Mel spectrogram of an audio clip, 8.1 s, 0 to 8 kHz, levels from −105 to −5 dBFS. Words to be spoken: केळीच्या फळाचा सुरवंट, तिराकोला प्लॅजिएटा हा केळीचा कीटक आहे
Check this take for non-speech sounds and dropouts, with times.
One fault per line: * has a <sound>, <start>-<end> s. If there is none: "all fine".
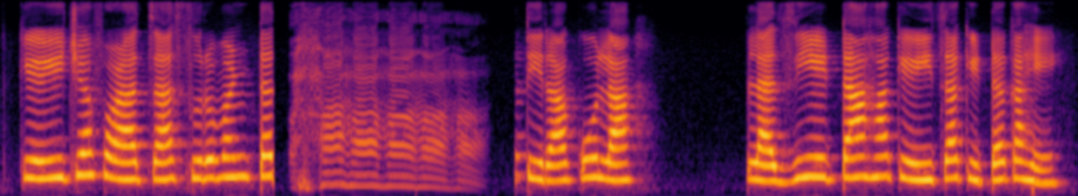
* has a laugh, 2.2-3.7 s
